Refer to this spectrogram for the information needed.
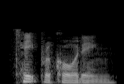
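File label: "tape recording", English; (Ουσιαστικό)● ταινία ηχογράφησης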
